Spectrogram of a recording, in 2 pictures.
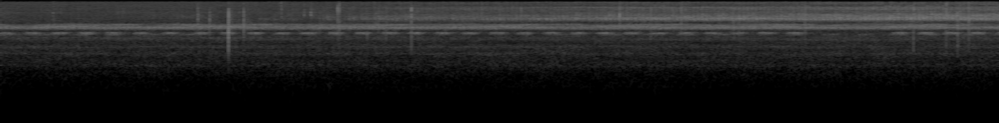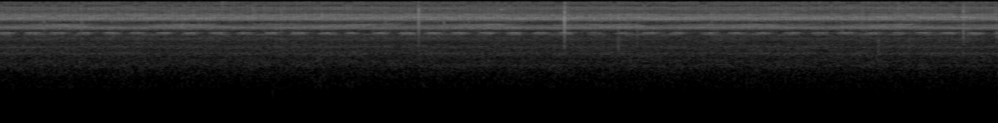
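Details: Insect song beside a bonfire, a dense shimmering high drone with a clear rapid beaded trill running through the first half, while the fire gives occasional crisp snaps.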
